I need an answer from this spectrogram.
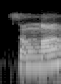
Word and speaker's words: सम्मान: सम्मान में न नहीं होता, अगर अभी कुछ लोगों का प्रोनाउंस में सम्मान आ रहा है, न नहीं है उसमें, हमेशा म है, आधा म और पूरा म, सम्मान।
